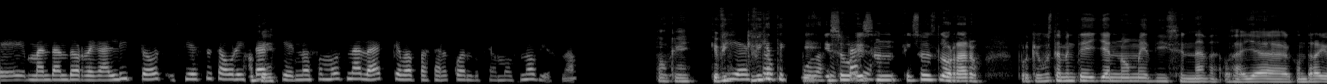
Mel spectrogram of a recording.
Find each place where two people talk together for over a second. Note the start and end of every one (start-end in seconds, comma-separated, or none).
7.2-8.8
